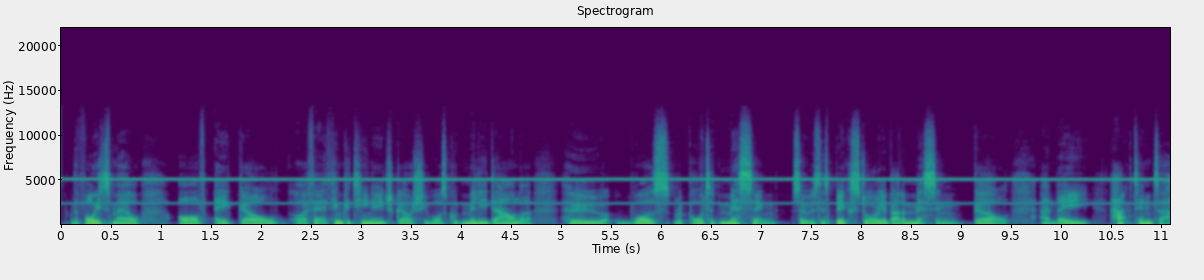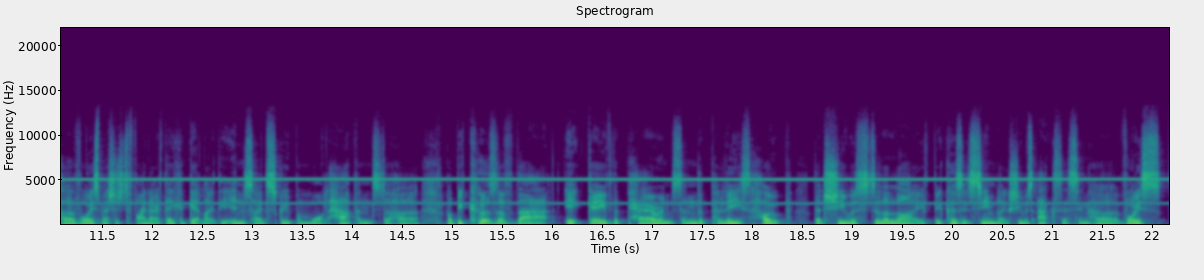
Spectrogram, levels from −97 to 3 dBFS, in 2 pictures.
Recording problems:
high-pitched whine; loud; throughout; 5 kHz, 6 dB below the speech

